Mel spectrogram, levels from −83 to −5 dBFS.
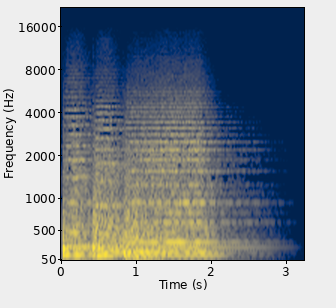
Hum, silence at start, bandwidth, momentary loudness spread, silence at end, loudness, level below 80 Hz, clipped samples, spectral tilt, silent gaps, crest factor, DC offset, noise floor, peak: none; 0 s; 8.6 kHz; 11 LU; 0.9 s; -14 LUFS; -32 dBFS; under 0.1%; -8 dB/octave; none; 14 dB; under 0.1%; -55 dBFS; 0 dBFS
